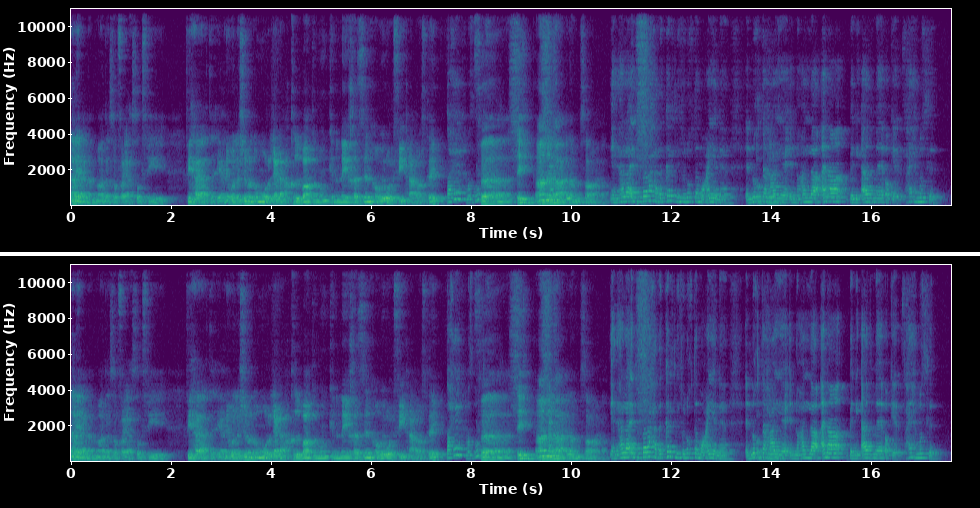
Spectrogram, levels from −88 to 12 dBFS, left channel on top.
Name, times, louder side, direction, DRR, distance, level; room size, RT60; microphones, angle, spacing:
voice 1, 0.0-1.9 2.3-7.3 8.2-10.7 13.7-14.1, equal, 20° left, -2 dB, 0.6 m, -26 dB
voice 2, 7.5-8.2 9.5-9.7 10.8-17.2, right 2 dB, 45° right, 4 dB, 0.3 m, -30 dB
sound 1, 8.7-9.7 11.2-11.7, left 1 dB, 70° left, 1.2 m, -44 dB
2.6 x 2.0 x 3.8 m, 0.74 s
head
